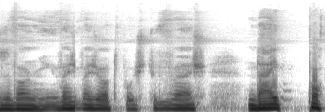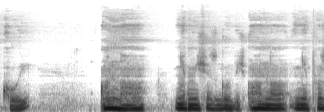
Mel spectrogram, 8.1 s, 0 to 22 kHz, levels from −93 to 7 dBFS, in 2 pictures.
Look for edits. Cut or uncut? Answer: cut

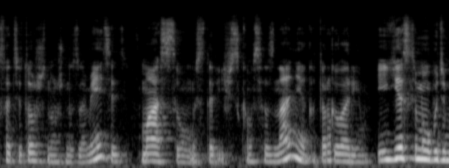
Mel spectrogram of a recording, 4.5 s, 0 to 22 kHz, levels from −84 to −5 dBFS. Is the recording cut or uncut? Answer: cut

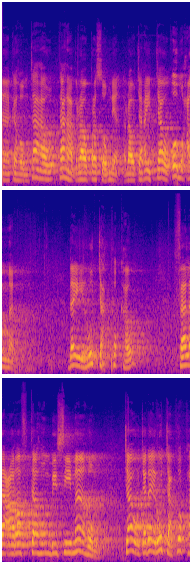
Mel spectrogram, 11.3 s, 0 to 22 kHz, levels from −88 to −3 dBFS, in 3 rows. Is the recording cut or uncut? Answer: uncut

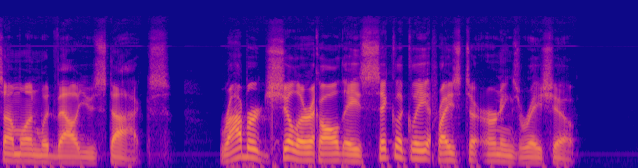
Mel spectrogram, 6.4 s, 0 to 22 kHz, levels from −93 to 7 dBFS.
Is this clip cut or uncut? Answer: cut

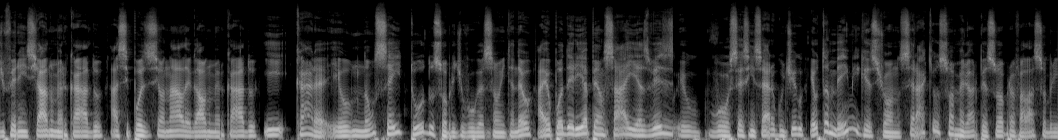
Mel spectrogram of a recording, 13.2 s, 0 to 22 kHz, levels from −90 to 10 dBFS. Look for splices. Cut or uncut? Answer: cut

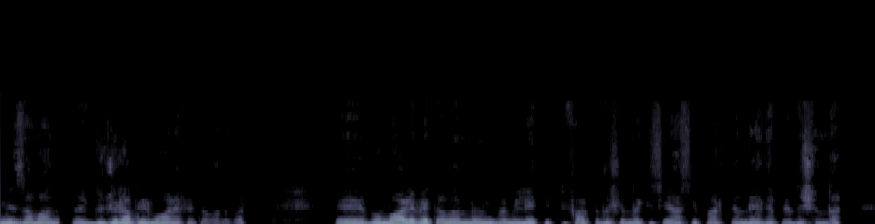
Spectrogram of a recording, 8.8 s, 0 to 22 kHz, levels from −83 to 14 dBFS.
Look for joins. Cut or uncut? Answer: cut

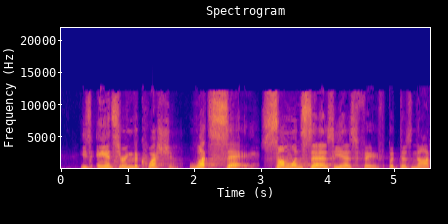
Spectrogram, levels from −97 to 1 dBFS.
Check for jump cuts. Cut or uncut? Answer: cut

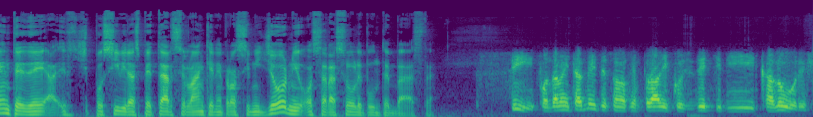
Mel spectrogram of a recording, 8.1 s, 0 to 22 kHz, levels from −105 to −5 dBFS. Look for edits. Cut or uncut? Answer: uncut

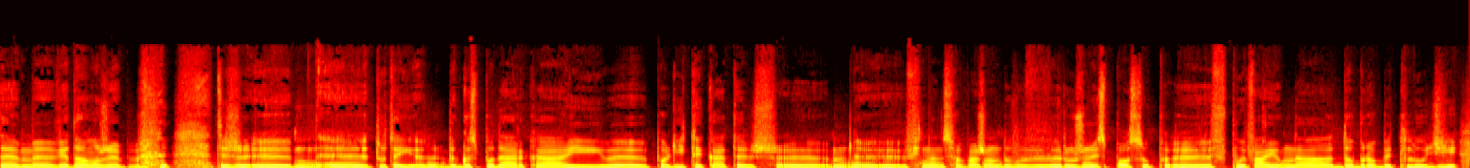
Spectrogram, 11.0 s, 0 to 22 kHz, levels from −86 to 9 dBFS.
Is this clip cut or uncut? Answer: uncut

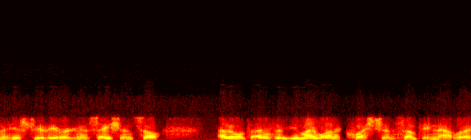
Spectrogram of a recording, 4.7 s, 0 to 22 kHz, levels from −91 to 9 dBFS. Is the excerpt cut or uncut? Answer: uncut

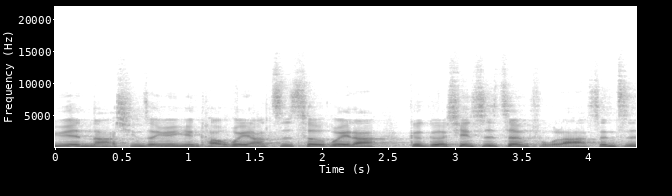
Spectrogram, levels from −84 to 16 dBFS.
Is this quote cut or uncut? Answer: uncut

